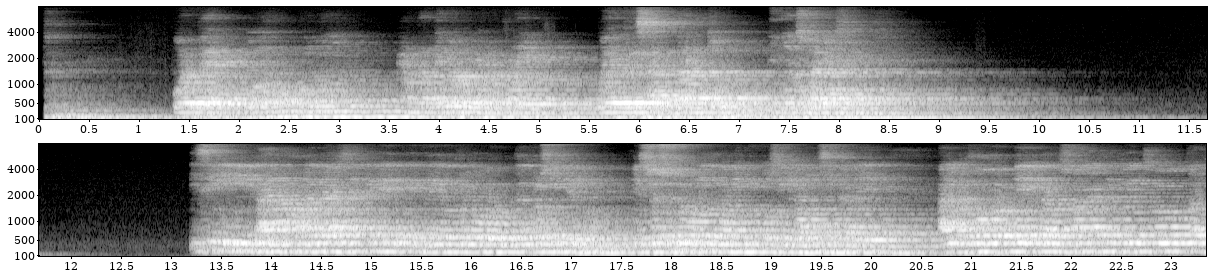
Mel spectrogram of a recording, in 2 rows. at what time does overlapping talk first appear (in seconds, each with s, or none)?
none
